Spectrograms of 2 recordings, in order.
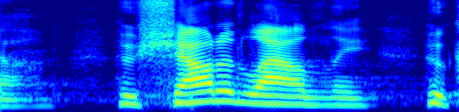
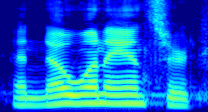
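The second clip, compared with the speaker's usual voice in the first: ordinary talk, nothing marked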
